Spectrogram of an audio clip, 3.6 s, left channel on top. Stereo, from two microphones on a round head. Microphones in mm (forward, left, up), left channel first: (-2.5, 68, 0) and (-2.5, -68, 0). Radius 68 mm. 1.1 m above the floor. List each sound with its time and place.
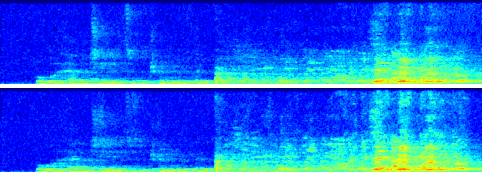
0.3 s a man speaking: 35° left (ahead or behind), 6 m
1.6 s laughter: 35° right (ahead or behind), 1.4 m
